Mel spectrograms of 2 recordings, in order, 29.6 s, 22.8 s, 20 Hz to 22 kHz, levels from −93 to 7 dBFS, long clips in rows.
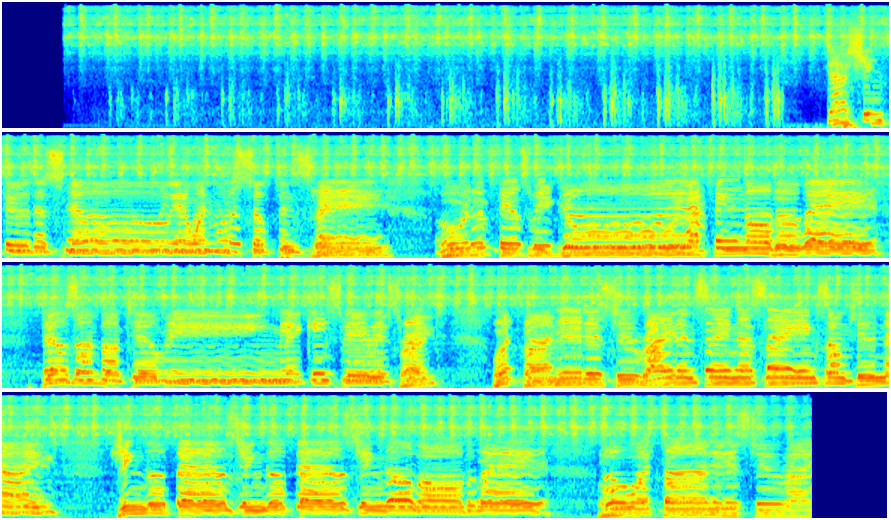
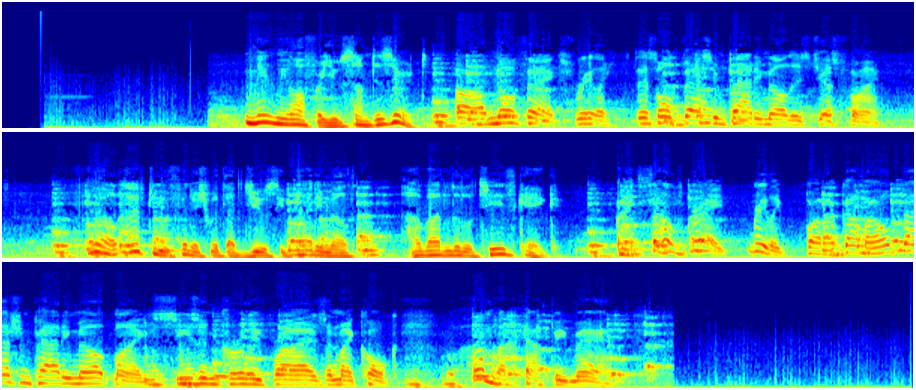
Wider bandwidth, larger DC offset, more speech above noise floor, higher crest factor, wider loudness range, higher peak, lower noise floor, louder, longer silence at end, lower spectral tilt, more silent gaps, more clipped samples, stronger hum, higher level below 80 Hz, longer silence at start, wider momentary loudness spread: first, over 20 kHz vs 4.7 kHz; neither; first, over 76 dB vs 23 dB; about the same, 16 dB vs 16 dB; about the same, 7 LU vs 6 LU; about the same, 0 dBFS vs 0 dBFS; first, under -90 dBFS vs -37 dBFS; about the same, -14 LUFS vs -15 LUFS; first, 0.65 s vs 0 s; second, -3 dB/octave vs -11.5 dB/octave; neither; neither; neither; second, -44 dBFS vs -34 dBFS; first, 0.5 s vs 0.35 s; about the same, 8 LU vs 10 LU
